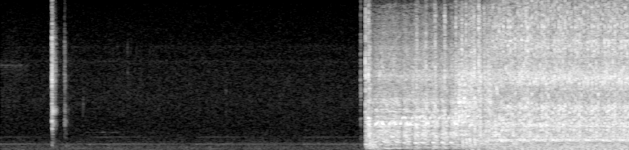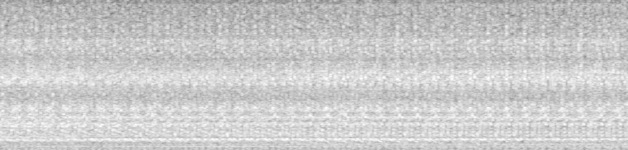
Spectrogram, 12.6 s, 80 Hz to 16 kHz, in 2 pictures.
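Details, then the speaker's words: 1997 Ford F350 Powerstroke diesel dually, cold start after sitting a week: catches almost instantly, then settles into steady, even diesel clatter at idle, no misses or knocks; healthy engine. "This is a 97, and it just started that easy after sitting for a week. So the engine is really fantastic."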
